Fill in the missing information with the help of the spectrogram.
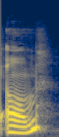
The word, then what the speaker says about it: om: I'm going to do a holy om, O-M, but when it is pronounced in one long syllable, we actually pronounce all three of the sounds, which is ah, oh, and then the I am.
